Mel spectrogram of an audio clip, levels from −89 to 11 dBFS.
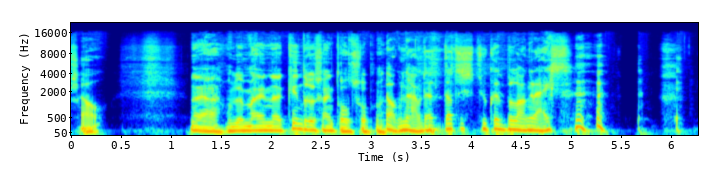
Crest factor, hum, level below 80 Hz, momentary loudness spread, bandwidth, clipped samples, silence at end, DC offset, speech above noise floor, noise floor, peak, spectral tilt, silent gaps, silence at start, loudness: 10 dB; none; -32 dBFS; 15 LU; 17 kHz; under 0.1%; 0.2 s; under 0.1%; 24 dB; -42 dBFS; -10 dBFS; -4.5 dB/octave; none; 0 s; -19 LUFS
